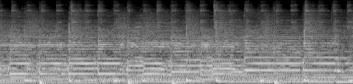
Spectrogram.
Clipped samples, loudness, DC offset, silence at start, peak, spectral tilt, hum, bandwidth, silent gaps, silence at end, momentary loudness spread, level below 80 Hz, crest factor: under 0.1%; -12 LUFS; under 0.1%; 0 s; 0 dBFS; -5.5 dB/octave; none; over 20 kHz; none; 0 s; 1 LU; -26 dBFS; 12 dB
